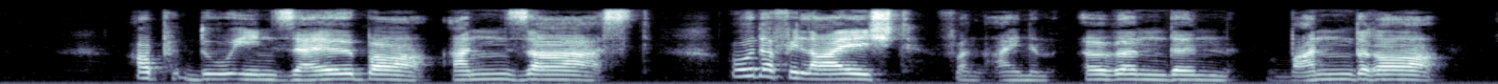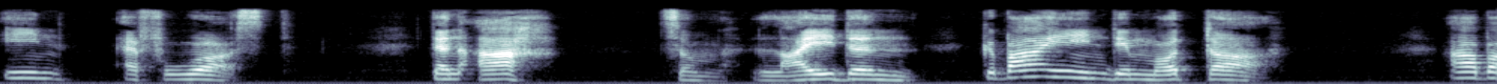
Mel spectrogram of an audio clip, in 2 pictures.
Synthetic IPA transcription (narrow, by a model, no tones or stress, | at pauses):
ʔɔpduːiːnzɛlbɐʔanzaːst | ʔoːdɐfɪlaɪʃt | fɔna̰ɪnəm | ɪʁəndən | vandəʁɐ | iːn | ʔɛɐfuːɐst | d̥ɛnaχ | t͡sʊmlaɪdən | ɡ̥əbaːiːndiːmʊtɐ | ʔaːbɐ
